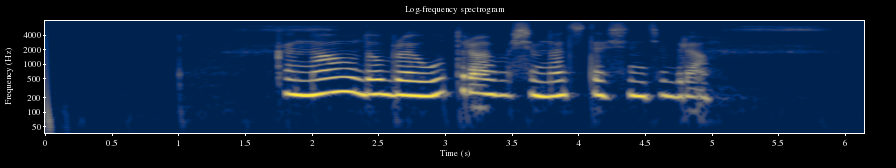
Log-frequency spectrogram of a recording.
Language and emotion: Russian, neutral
